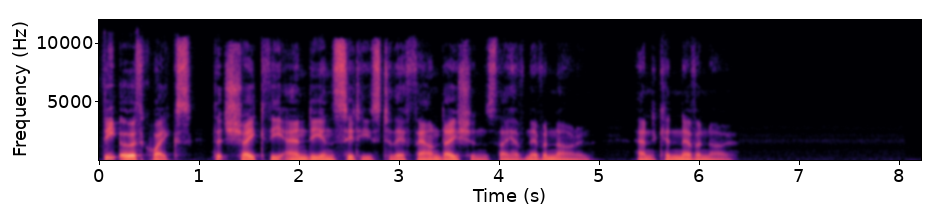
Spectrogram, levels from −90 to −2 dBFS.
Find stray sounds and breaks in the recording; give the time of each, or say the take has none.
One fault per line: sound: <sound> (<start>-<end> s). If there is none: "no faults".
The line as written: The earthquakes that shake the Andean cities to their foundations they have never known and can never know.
no faults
